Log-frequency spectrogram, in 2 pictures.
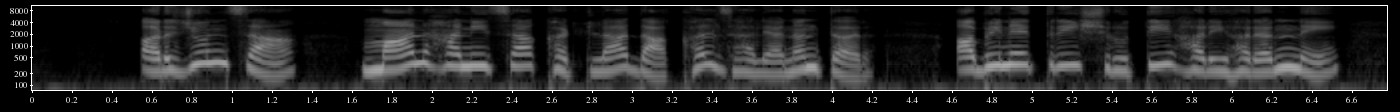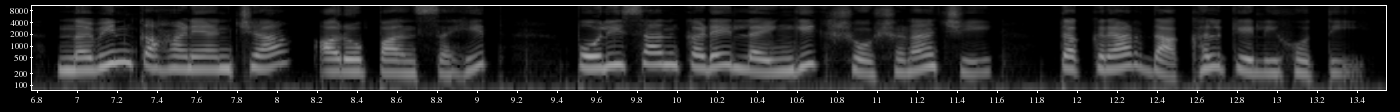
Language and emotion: Marathi, neutral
